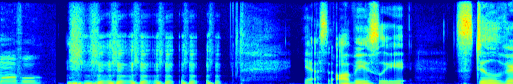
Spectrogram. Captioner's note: laugh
